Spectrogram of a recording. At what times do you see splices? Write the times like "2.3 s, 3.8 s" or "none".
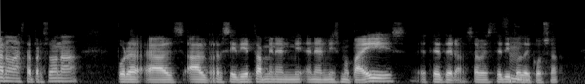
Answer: none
